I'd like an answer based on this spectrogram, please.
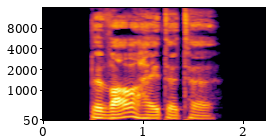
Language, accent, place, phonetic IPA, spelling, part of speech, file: German, Germany, Berlin, [bəˈvaːɐ̯haɪ̯tətə], bewahrheitete, verb, De-bewahrheitete.ogg
- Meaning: inflection of bewahrheiten: 1. first/third-person singular preterite 2. first/third-person singular subjunctive II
